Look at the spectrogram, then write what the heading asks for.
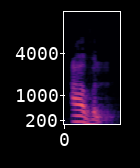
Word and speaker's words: oven: You don't pronounce it the way it is spelled. You say oven, oven. The O at the beginning takes the mid-central sound oven.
